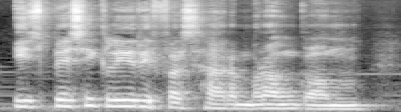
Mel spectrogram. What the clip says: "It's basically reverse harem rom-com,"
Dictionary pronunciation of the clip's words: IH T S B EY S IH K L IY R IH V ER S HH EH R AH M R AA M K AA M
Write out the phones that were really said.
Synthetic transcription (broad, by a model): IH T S B EY S IH K L IY R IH F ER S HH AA R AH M R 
